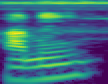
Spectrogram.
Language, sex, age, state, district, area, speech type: Assamese, male, 45-60, Assam, Charaideo, urban, spontaneous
